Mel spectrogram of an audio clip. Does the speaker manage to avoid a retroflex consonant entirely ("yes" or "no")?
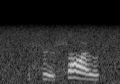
no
